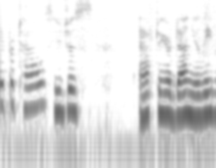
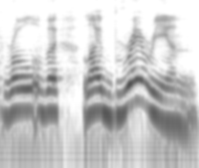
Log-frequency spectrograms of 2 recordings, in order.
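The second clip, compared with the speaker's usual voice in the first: ordinary talk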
